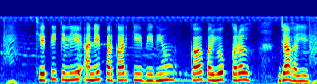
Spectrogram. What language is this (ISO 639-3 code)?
mag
